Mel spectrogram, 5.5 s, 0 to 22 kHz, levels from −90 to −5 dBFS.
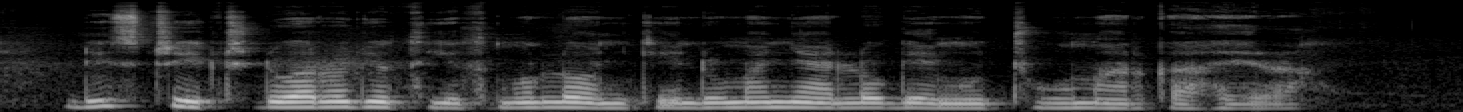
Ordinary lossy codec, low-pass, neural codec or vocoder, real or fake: none; none; none; real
